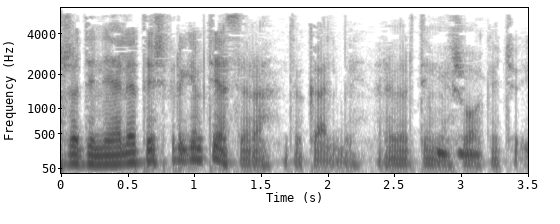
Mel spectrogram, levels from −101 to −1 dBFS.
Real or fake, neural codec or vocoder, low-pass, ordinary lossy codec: real; none; 5.4 kHz; MP3, 24 kbps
